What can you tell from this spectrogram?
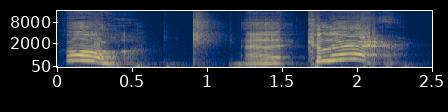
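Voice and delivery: put-on hearty innkeeper greeting an old friend; Toblin's voice. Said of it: "And he goes".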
